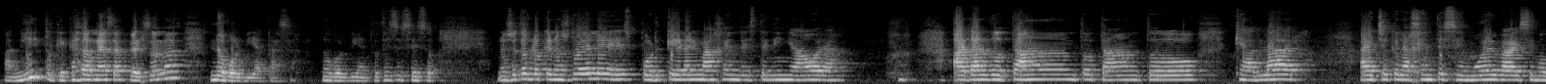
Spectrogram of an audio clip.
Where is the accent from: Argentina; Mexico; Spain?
Spain; aquí, como yo, española, pues no hablaban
